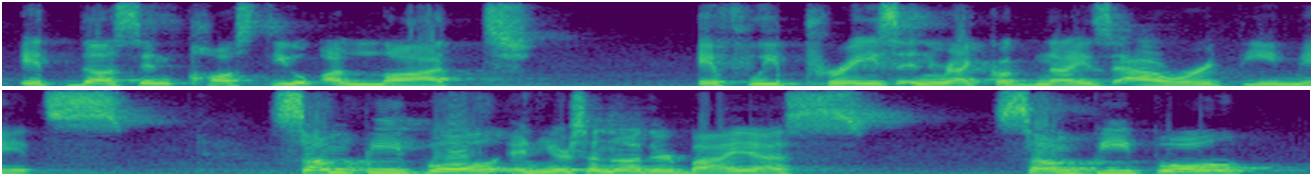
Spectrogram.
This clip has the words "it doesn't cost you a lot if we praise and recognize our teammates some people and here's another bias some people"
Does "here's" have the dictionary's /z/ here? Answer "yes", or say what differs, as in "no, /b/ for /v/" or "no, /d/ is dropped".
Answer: no, /s/ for /z/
